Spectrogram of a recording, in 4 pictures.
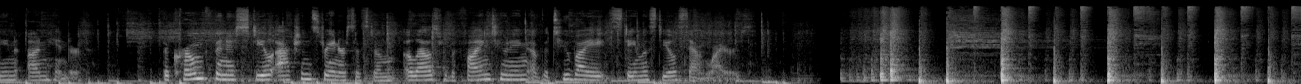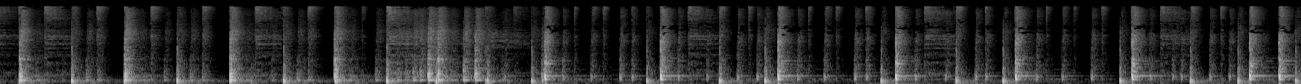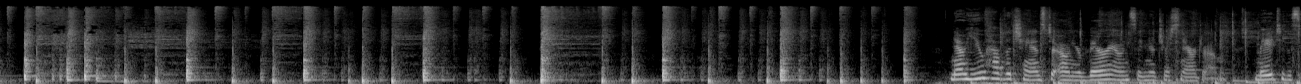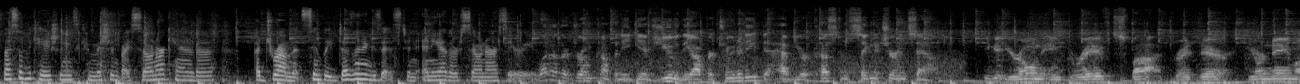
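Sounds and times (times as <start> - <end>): bass drum: 0.0 - 23.5, 24.1 - 52.0
snare drum: 6.9 - 52.0
cymbals: 8.5 - 36.3, 37.0 - 52.0
hi-hat: 37.0 - 52.0.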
